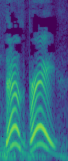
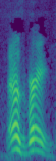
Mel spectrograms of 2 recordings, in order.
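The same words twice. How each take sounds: First: Loud cheer, pitched up; excited praise. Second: Said in the usual way. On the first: Real, not acted. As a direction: call it out proudly. Cheering a friend's run.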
